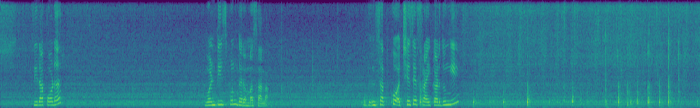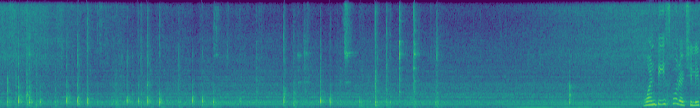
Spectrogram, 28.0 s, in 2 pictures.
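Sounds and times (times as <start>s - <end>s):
food sizzling in a pan: 0.0s - 4.6s, 7.1s - 20.7s, 24.4s - 28.0s.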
